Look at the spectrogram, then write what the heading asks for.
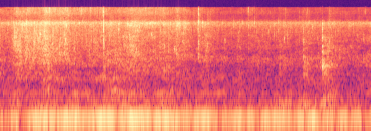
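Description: Chicken karahi in its yogurt masala sizzling gently in a wok-style karahi over low heat, with a wooden spoon stirring and scraping the pan a few times; a low steady hum runs underneath. The yogurt is cooking into the masala at the final stage of the dish.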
